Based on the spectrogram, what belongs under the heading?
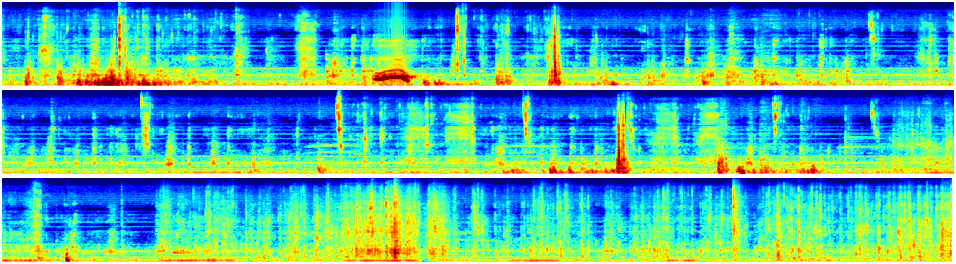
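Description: Close-up eating sounds: chewing and crunching a mouthful of rice and fresh green leaves with sambal, with scattered wet clicks and smacks. One brief louder pitched sound about four seconds in, and plastic rustling near the end.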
